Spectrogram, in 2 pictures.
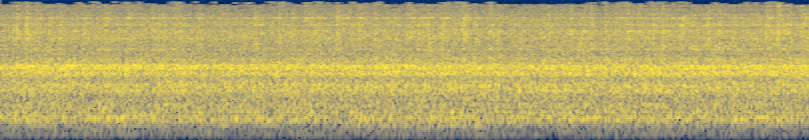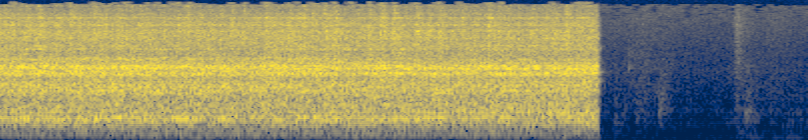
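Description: A motor whirs loudly as a spinning bit grinds into soft stone.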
